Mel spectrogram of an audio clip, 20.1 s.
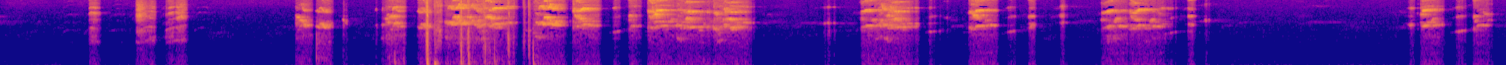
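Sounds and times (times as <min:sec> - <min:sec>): songbird chirping: 0:03.9 - 0:07.9
microphone handling knocks: 0:05.7 - 0:07.2.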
